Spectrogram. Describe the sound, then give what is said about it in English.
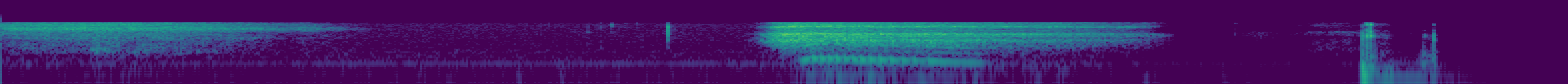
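Two long, airy deep breaths: a breathy exhale fading out, then after a pause a louder, rushing inhale lasting over a second, followed by a couple of faint clicks at the end. “Okay, a couple more deep breaths. Okay, one more.”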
